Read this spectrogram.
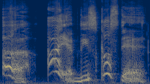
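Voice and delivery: high, hammed-up French disgust; French accent. Reacting to the fries in a mock-French accent. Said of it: "we were doing the French accent".

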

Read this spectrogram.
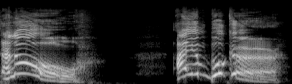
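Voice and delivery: high, slow put-on bookie voice; a squeaky-high NPC clerk, slowing down; booking agent voice. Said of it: "and says".

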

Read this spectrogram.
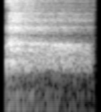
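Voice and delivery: long, soft, breathy sigh; mock server's quiet sigh; imitated exasperated sigh. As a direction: let out a weary, put-upon sigh. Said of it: "They're like".

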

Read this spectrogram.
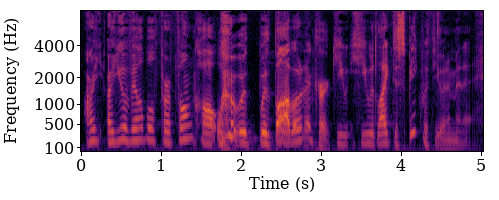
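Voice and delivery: a hint of a polite go-between; assistant on the phone. Assistant asks the caller to take a phone call, lightly voiced.

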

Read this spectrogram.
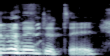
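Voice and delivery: "Anonymity" said through a laugh, relieved; "Anonymity" finally whole, laughing at the struggle; laughing success. Real, not acted. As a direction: get "Anonymity" out while laughing. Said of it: "that's the one".

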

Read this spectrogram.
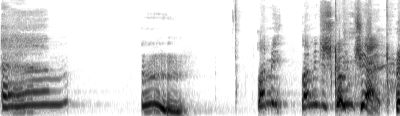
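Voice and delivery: very high, hesitant woman's voice; high put-on woman unsure of stock; hesitant shop worker. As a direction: hum and haw up high like a shop assistant checking.

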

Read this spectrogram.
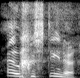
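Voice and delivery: tipsy aristocrat's British greeting; upper-crust British. Acted. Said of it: "like, the upper crust".

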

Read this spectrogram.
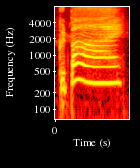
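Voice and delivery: put-on very high child's farewell; children answering. A narrator's reading. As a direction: call back like waving children. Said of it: "answered George and Mabel".

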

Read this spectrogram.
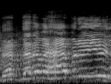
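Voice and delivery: normal talking voice

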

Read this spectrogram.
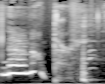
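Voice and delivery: hushed aside; whisper. Real, not acted. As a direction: whisper it so nobody hears. Whispered aside about age.

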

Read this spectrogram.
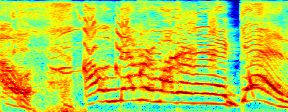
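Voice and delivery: high hammy wail; dramatic shout. Acted. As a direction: cry it like a diva. Dramatic refusal.

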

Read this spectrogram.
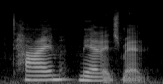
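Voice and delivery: time management said slowly, with space; slow it down on purpose. Shown as a demonstration. Host slowing down after rushing, slow deliberate delivery. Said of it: "we're slowing down".

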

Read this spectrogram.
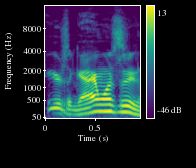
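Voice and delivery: excited coach order; Gruden demanding. Retold or imitated. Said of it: "yells at him to do impressions".

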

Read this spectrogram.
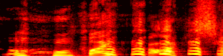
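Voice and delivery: high, slow squeal through laughter; laughing oh my gosh. Real, not acted. Laughing at her friend's answer, a high squealing laugh. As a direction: squeal it while cracking up.

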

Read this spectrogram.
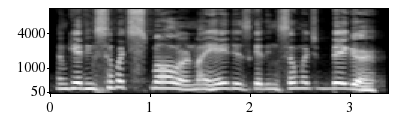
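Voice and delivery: high-pitched, swelling resentment; mounting bitter anger. Acted. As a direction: let the spite build as it takes you over. Dying man swelling with hate.

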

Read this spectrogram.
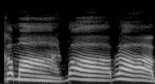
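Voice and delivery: high, drawn-out imitation of dugout barking; mock screaming. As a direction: mimic players hollering out to the field. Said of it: "screaming out to the field".

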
